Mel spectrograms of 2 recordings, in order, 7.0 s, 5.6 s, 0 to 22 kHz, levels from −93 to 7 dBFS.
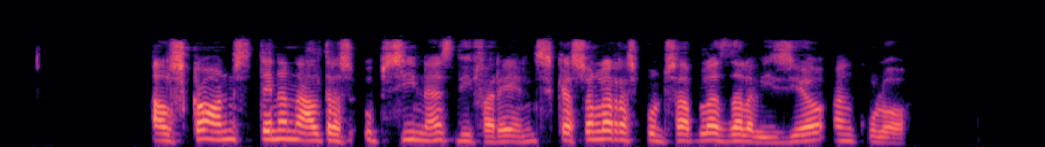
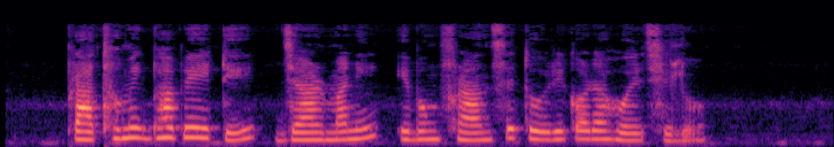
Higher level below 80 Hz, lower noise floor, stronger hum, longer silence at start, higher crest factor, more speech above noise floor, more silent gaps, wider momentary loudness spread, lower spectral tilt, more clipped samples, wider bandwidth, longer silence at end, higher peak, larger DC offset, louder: about the same, -66 dBFS vs -66 dBFS; first, under -90 dBFS vs -59 dBFS; neither; first, 1 s vs 0.45 s; about the same, 18 dB vs 20 dB; first, over 71 dB vs 37 dB; neither; second, 7 LU vs 10 LU; second, -3.5 dB/octave vs -5 dB/octave; neither; second, 7.6 kHz vs 11.5 kHz; about the same, 0.95 s vs 0.85 s; about the same, -4 dBFS vs -4 dBFS; neither; about the same, -20 LUFS vs -22 LUFS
